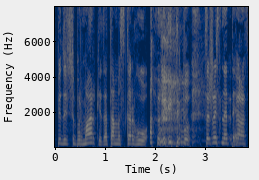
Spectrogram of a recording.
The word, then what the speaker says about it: ескарго: Ескарго. Ну, не правильно ставити наголос на останній склад.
